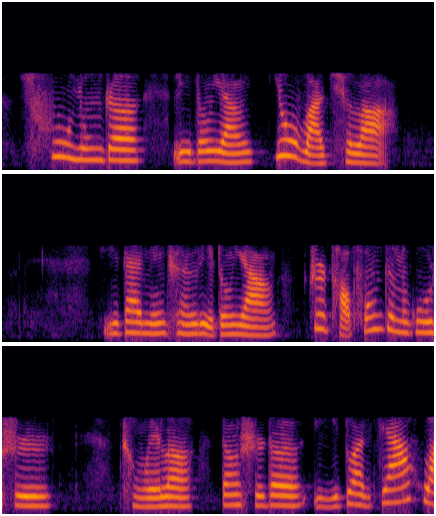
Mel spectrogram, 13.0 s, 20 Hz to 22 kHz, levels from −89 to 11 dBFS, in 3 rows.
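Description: From start to finish, the speech carries G.729 codec damage, and it is plainly audible. The codec rebuilds each 10 ms frame from a vocal tract filter, a pitch estimate and a few pulses. It does not send the real waveform. Nothing above 4 kHz survives, so the sound is dull and boxy. Voiced parts sound rough and slightly synthetic. The character points to G.729A at around 8 kbit/s.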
